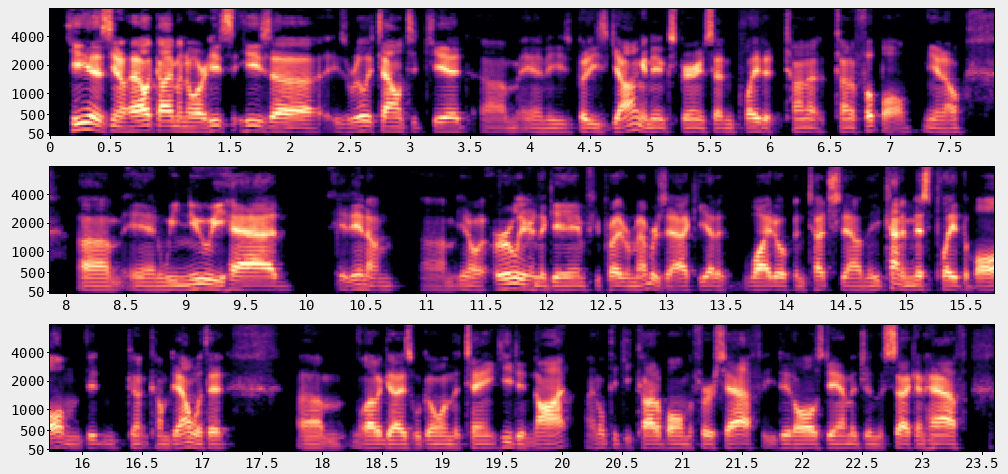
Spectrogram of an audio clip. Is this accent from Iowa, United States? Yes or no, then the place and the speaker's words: no; California, United States; I grew up in California and watched the Pac-ten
